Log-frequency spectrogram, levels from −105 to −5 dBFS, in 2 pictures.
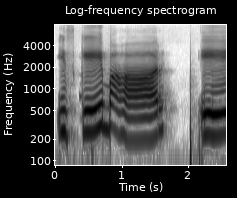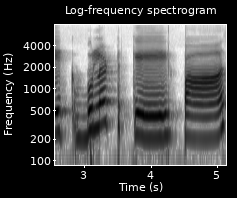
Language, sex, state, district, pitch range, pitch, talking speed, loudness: Hindi, female, Punjab, Fazilka, 210-300 Hz, 250 Hz, 70 wpm, -12 LUFS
